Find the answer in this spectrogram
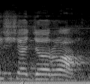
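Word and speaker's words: شجرة: of the word, and when stopping is read as letter ha. It means that if you want to join the word with other words like shajaratun tawilun, so it will mean then you will pronounce the sound tun. But if you have to stop here shajaro, then and stop at this word, then you will say shajara, because you are stopping.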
